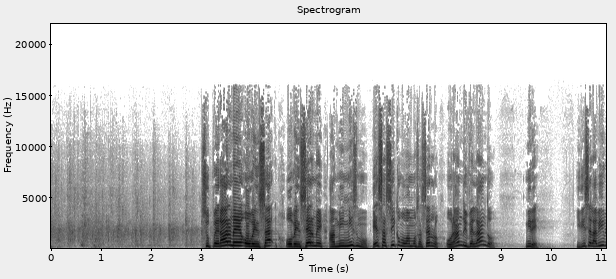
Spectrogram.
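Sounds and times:
audience applause: 0:00.0 - 0:03.5
speech: 0:03.0 - 0:09.8, 0:10.5 - 0:11.0.

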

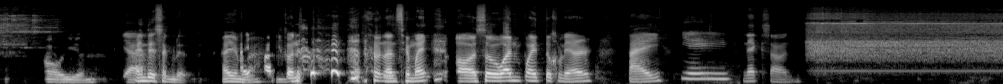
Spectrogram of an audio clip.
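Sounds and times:
speech: 0:00.0 - 0:08.7
laughter: 0:02.4 - 0:04.5
vacuum cleaner running: 0:08.1 - 0:10.0.

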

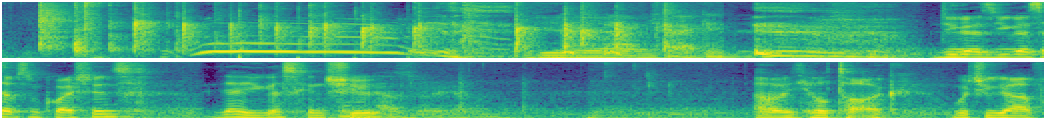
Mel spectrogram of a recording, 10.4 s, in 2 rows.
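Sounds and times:
studio audience clapping: 0:00.0 - 0:03.6
person whooping: 0:00.8 - 0:02.6
laughter: 0:01.7 - 0:04.2
speech: 0:02.2 - 0:07.7, 0:09.0 - 0:10.4.

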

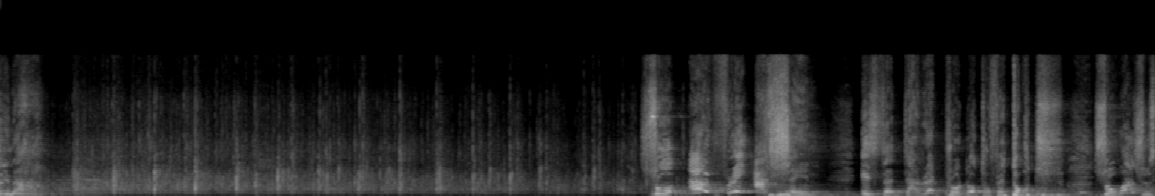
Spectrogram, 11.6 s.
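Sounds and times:
audience clapping: 0:00.0 - 0:06.8
speech: 0:06.5 - 0:11.5.

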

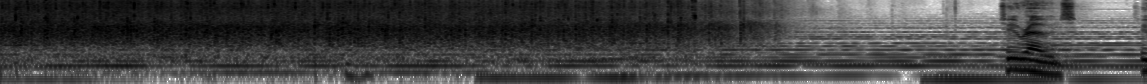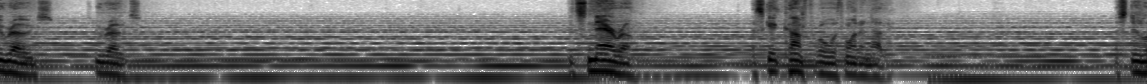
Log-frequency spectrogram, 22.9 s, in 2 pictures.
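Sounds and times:
audience hand clapping: 0:00.0 - 0:08.1
sustained keyboard chords: 0:00.0 - 0:22.9
speech: 0:10.0 - 0:10.8, 0:11.4 - 0:13.0, 0:17.3 - 0:17.9, 0:19.0 - 0:20.4, 0:22.7 - 0:22.9.

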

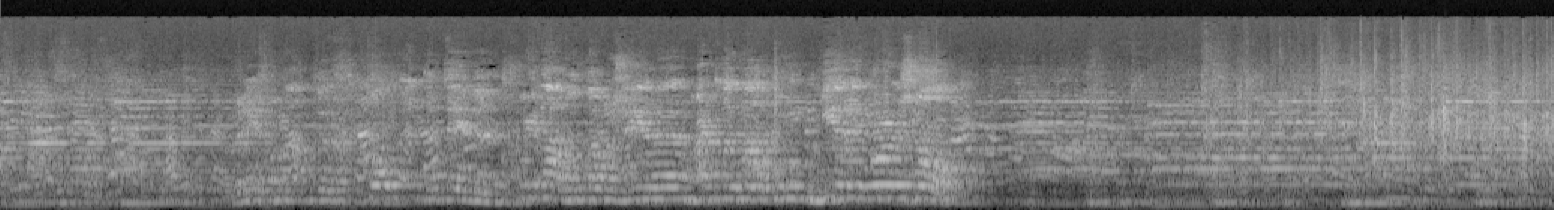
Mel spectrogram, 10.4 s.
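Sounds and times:
low hum of music or murmur: 0:00.0 - 0:10.3
speech: 0:01.6 - 0:06.5
audience applause: 0:07.9 - 0:10.3.

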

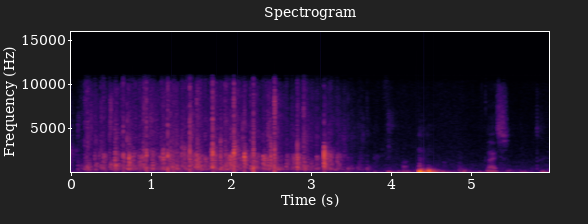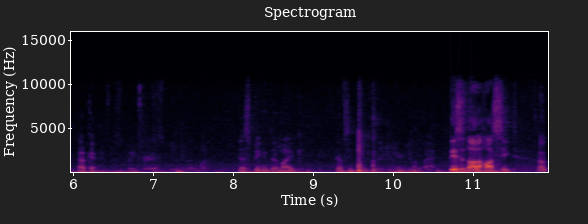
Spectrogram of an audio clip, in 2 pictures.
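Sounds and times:
audience applause: 0:00.0 - 0:03.8
speech: 0:08.3 - 0:09.8, 0:10.8 - 0:11.9.

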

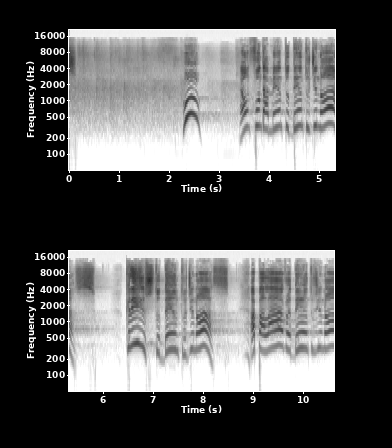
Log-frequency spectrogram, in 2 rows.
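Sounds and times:
audience applause: 0:00.0 - 0:03.4
speech: 0:02.3 - 0:02.7, 0:03.4 - 0:05.6, 0:06.4 - 0:10.6.

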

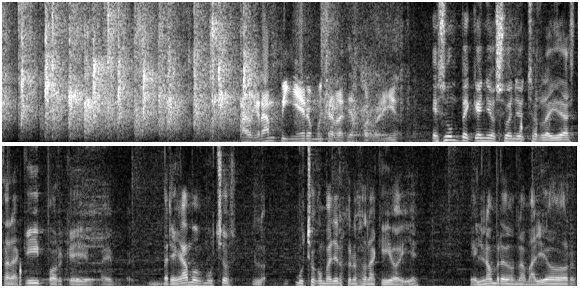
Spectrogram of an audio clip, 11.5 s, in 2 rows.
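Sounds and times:
small round of applause: 0:00.0 - 0:04.0
speech: 0:02.4 - 0:11.5.

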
